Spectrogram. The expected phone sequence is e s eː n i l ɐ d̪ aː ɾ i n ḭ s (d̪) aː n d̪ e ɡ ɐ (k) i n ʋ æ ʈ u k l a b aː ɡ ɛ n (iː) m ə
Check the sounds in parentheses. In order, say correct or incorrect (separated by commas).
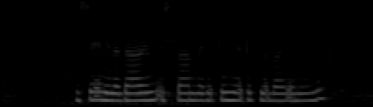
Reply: incorrect, correct, correct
